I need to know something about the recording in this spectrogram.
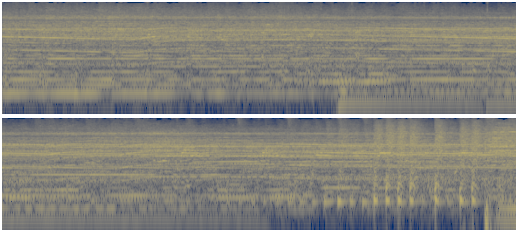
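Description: Instrumental rock music led by guitar. A deep low note comes in after about three seconds, and a run of quick, evenly spaced drum hits starts near the end.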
